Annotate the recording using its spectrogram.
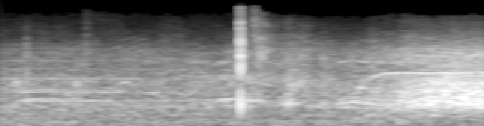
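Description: A single sharp crack of a baseball bat breaking as it hits the pitch into a ground ball, about a second in, over a steady stadium crowd murmur that swells near the end as the ball is in play.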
